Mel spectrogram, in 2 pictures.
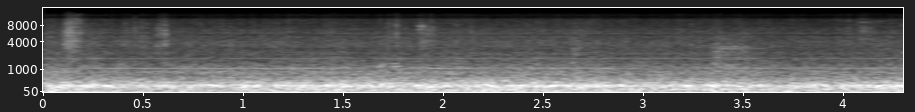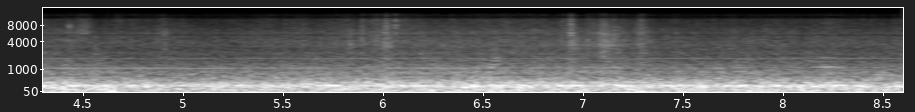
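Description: Airbus A380 cabin noise heard from a window seat during the descent: a steady low rumble of the jet engines and airflow past the fuselage, with a faint steady high tone above it.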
